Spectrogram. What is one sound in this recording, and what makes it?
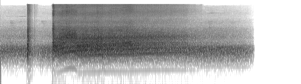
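A car engine roars and drives away, fading.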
